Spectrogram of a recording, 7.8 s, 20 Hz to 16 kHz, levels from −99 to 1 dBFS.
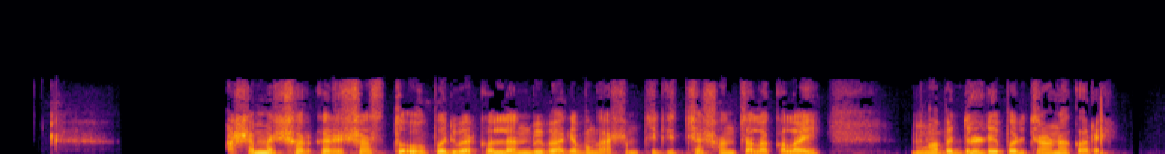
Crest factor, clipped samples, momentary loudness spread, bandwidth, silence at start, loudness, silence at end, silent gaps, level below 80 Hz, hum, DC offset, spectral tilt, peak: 20 dB; under 0.1%; 15 LU; 8 kHz; 0.35 s; -19 LUFS; 0.4 s; 0.81-1.50 s; -56 dBFS; none; under 0.1%; -5 dB/octave; -2 dBFS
